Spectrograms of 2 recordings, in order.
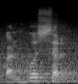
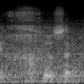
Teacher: Khusr itu kha itu. Jadi ada ka-nya, khusr. Bukan ha, bukan husr, tapi khusr.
